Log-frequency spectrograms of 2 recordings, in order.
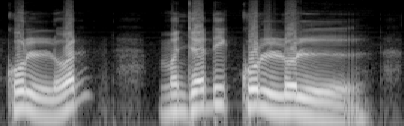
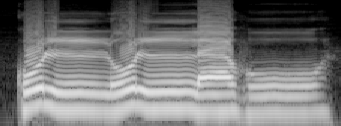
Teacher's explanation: kita masukkan tanwinnya ke huruf lam. Awalnya kullun menjadi kullul. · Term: idgham bila gunnah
